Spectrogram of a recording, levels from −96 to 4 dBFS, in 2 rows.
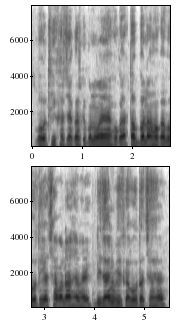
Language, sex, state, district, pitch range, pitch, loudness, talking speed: Hindi, male, Chhattisgarh, Balrampur, 145-160 Hz, 155 Hz, -15 LUFS, 230 wpm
